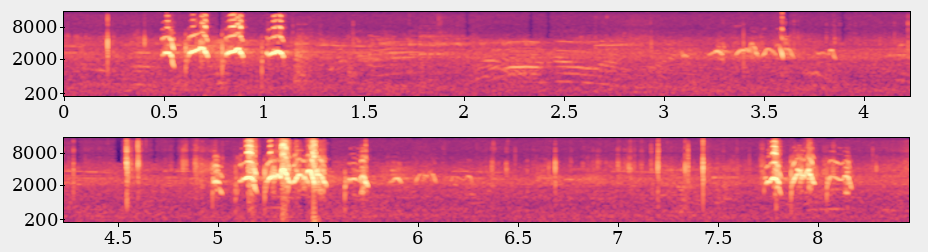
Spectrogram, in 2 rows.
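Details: Hog Island ospreys at the nest with a huge flounder meal, 08.05 on 21 July 2016; clusters of shrill whistled chirps in three separated bursts, with quieter piping between.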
